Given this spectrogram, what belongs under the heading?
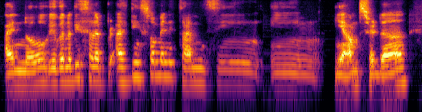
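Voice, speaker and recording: A Brazilian man in his thirties, a native Portuguese speaker with a Brazilian accent, hosts a casual interview and praises his guest effusively and repeatedly. His voice is medium-pitched, brisk, and a little mellow.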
